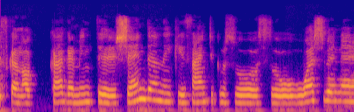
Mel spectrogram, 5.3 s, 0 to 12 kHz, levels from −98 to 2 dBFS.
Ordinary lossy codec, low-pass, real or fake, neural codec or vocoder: MP3, 64 kbps; 10.8 kHz; real; none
